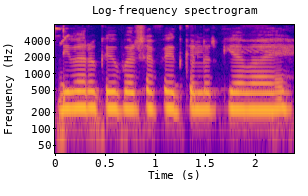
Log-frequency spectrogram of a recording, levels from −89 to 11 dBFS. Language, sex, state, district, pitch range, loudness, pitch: Hindi, female, Rajasthan, Bikaner, 230-235 Hz, -13 LUFS, 235 Hz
